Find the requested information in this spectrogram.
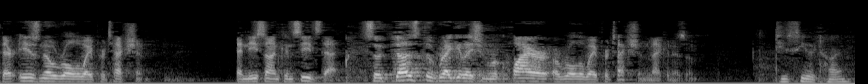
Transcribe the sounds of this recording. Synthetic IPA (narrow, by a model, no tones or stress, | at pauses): ðə˞ʔɪznoʊɹoʊlˠəweɪpʰɹ̥ɨtʰɛkʃɨ̰̃n | ɨ̃nːisɑ̃nkɨ̃nsidzðæ̰t̚ | soʊdʌzðɨɹɛɡjɨleɪʃɨ̃nɹəkʰw̥aɪə˞ʔəɹoʊlˠəweɪpʰɹ̥ɨtʰɛkʃɨ̃nmɛ̰kɨnɪ̰zə̰̃m | d̥ɨjɨsijə˞tʰãɪ̃m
